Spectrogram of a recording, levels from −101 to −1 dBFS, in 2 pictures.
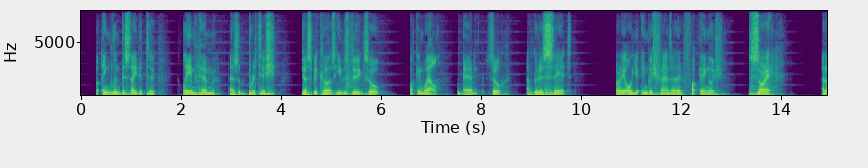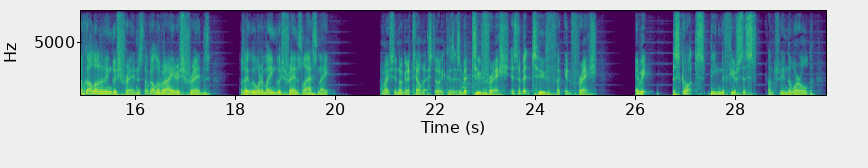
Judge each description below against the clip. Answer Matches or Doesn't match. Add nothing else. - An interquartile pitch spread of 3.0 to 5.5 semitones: Matches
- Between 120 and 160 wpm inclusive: Doesn't match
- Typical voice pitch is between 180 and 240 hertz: Doesn't match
